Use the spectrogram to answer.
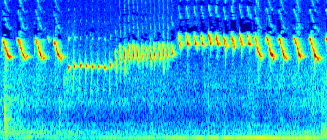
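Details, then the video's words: Pet German Roller-split canary aged one year singing: falling whistled notes, a low steady roll, a rising rapid trill, then a long series of high chirped slurs, with a faint low hum behind. "german roller-split canary"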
